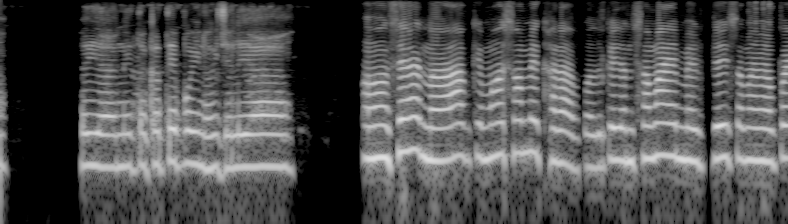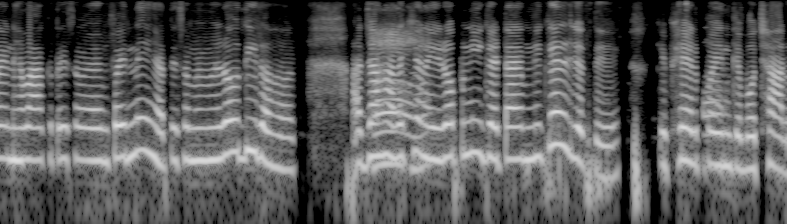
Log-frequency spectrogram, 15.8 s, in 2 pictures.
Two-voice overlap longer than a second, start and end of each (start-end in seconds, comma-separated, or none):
none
